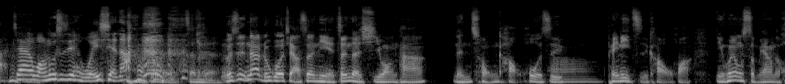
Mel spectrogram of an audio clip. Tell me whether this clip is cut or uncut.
uncut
